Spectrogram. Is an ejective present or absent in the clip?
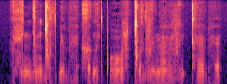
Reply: present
